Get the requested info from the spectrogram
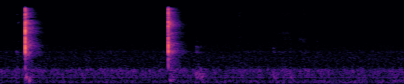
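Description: A handheld lighter struck twice, about a second and a half apart, each strike a sharp click, as a cigarillo is lit.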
